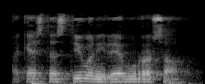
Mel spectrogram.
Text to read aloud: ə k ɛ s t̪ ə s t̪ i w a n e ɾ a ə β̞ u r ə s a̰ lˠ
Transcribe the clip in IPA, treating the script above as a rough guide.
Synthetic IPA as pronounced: ə k ɛ s t̪ ə s t̪ i w ə n i ɾ e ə β̞ u r ə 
